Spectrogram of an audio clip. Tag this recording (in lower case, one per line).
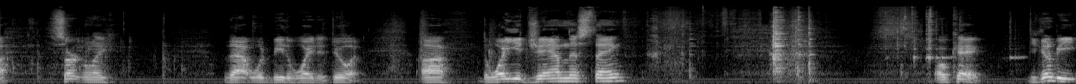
speech
inside a small room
